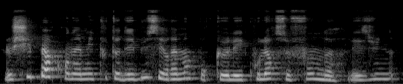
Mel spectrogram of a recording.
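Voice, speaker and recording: Une femme francophone au ton bavard, qui explique pas à pas son maquillage aux spectatrices avec beaucoup de « hop » et « voilà ». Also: female voice, fairly high pitch, brisk. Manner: chatty, talks the viewer through each step with fillers like "hop" and "voilà". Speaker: makeup vlogger. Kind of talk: casual makeup tutorial.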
